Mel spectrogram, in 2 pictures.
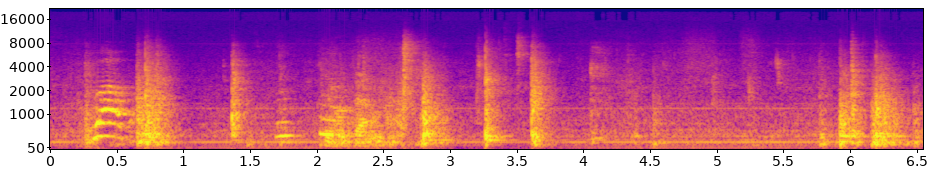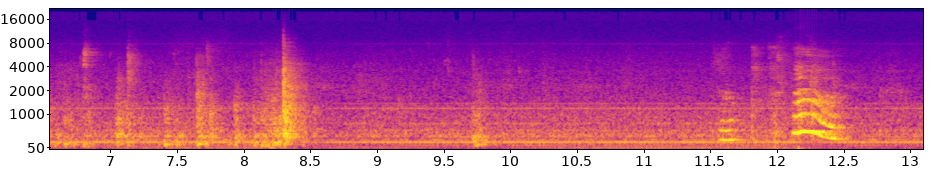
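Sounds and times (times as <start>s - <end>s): steady low hum: 0.0s - 13.0s
sharp knocks and clatters: 5.8s - 8.5s.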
